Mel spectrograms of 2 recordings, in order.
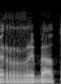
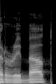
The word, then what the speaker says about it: رِبَاطِ: You shouldn't roll your R's in tajweed. You don't say وَمِن رِبَاطِ الْخَيْلِ. No. وَمِن رِبَاطِ الْخَيْلِ تُرْهِبُونَ بِهِ عَدُوَّ اللَّهِ وَعَدُوَّكُمْ وَآخَرِينَ مِن دُونِهِمْ لَا تَعْلَمُونَهُمْ اللَّهُ يَعْلَمُهُمْ.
